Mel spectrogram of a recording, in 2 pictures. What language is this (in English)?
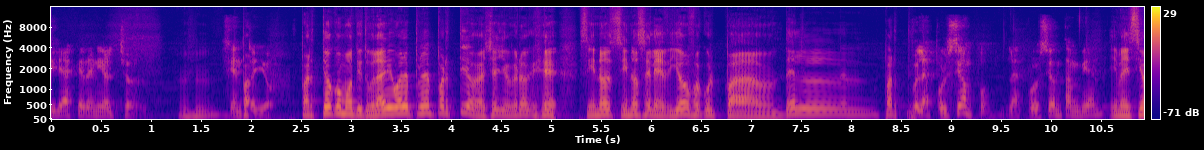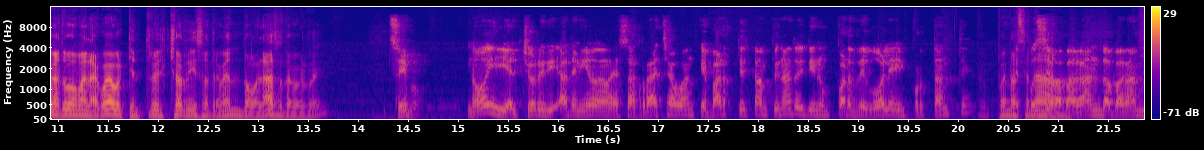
Spanish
